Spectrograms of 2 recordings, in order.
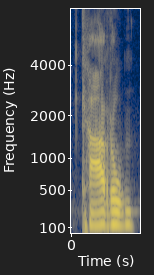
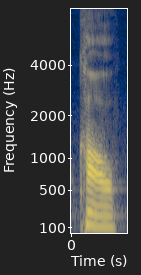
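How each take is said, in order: First: The R is rolled, adding an extra vowel. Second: The R is not rolled; one syllable. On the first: The speaker calls it wrong. "I kind of roll my R's type of thing, so it ends up coming like Carol" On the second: The speaker calls it right. "you say Carl"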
